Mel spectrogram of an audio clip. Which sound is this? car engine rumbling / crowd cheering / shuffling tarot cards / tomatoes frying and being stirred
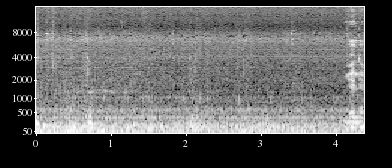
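car engine rumbling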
